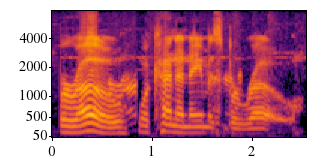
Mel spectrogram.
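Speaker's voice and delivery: loudly mangle the name "Barreau"; mispronouncing Barreau. Acted. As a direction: say "Barreau" wrong, like an unfamiliar foreign name. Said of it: "Obviously mispronouncing it".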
